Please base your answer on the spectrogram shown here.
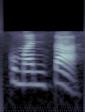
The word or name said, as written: kumanta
